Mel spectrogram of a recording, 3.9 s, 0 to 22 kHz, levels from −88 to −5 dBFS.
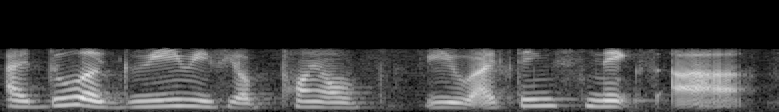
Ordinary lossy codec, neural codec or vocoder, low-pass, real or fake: none; none; 3.6 kHz; real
